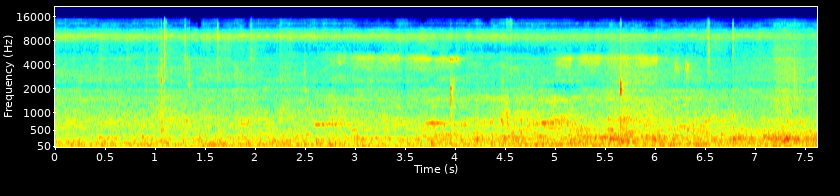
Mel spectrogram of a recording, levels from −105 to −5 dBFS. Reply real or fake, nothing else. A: fake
